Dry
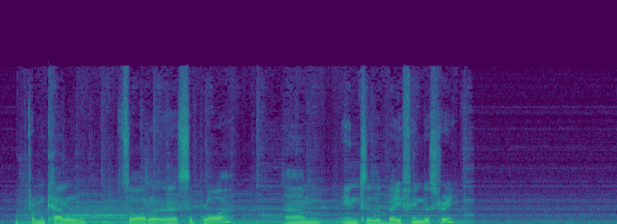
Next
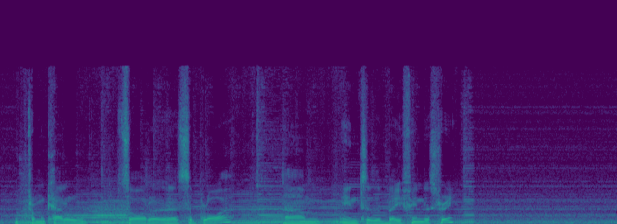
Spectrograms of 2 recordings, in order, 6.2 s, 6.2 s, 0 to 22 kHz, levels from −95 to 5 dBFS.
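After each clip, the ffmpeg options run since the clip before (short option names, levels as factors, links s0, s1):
-af "acompressor=threshold=0.0251:ratio=5,volume=0.668"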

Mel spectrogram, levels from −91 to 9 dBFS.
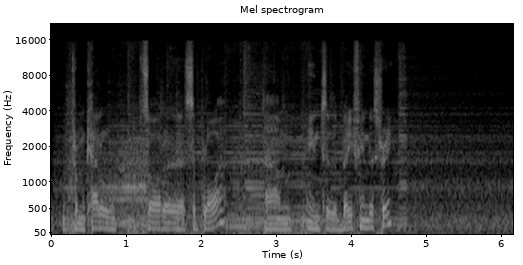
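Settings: -af "adynamicequalizer=threshold=0.00158:dfrequency=1500:dqfactor=0.7:tfrequency=1500:tqfactor=0.7:attack=5:release=100:ratio=0.375:range=3:mode=boostabove:tftype=highshelf,volume=0.891"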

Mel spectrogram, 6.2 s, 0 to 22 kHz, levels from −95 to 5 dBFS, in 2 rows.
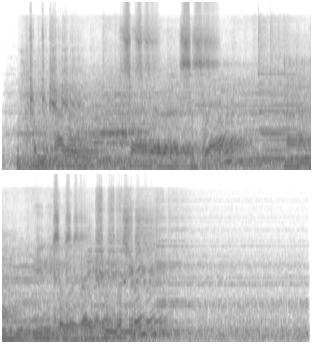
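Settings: -af "asoftclip=type=hard:threshold=0.015,aecho=1:1:120|198|248.7|281.7|303.1:0.631|0.398|0.251|0.158|0.1"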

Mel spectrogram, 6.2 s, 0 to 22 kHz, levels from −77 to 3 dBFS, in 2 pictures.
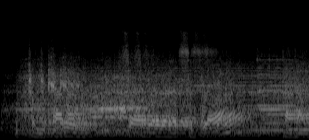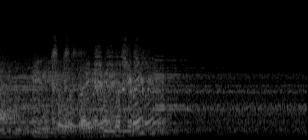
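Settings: -filter_complex "[0:a]asplit=2[s0][s1];[s1]acrusher=bits=5:mix=0:aa=0.000001,volume=0.251[s2];[s0][s2]amix=inputs=2:normalize=0,highpass=750,lowpass=2400,volume=1.88"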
